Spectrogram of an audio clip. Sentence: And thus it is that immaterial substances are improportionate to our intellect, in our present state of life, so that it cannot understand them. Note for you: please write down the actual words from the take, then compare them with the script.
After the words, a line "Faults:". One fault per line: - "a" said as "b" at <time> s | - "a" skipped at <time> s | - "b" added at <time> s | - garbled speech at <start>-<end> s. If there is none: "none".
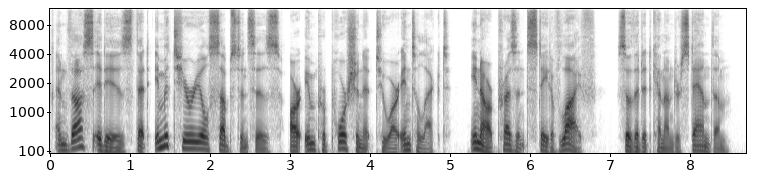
And thus it is that immaterial substances are improportionate to our intellect, in our present state of life, so that it can understand them.
Faults:
- "cannot" said as "can" at 7.5 s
